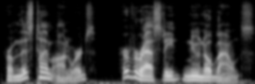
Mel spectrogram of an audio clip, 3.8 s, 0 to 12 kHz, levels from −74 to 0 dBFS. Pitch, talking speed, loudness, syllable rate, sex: 115 Hz, 140 wpm, -18 LUFS, 4.0 syllables/s, male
